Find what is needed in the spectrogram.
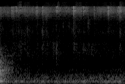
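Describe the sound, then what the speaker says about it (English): Fish searing in a frying pan that is sticking, giving a soft, even sizzle with faint crackles, steady and fairly quiet for a moment. "we want to get a little bit of a sear on this fish"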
